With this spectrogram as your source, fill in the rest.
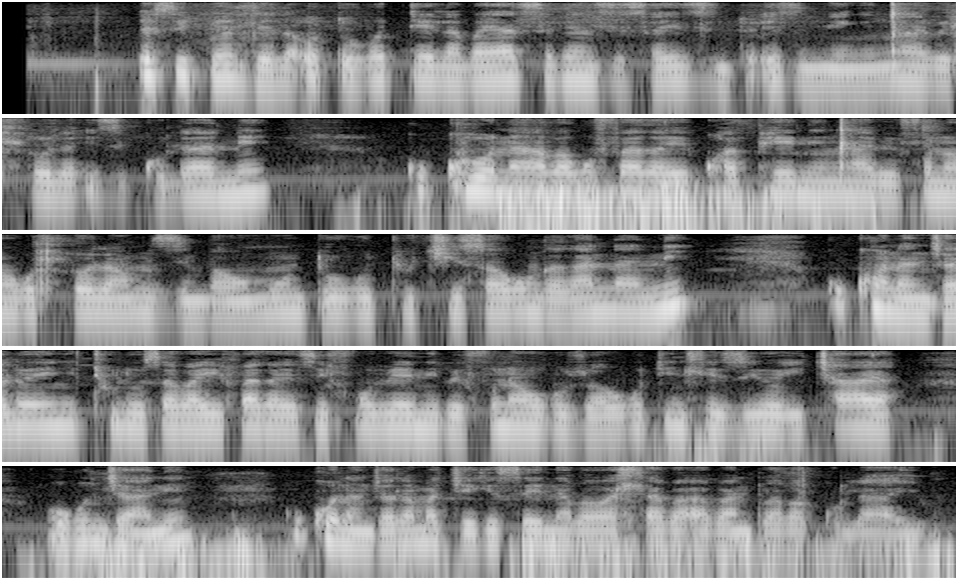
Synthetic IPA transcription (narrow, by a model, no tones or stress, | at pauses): esib̥ʱɛɮɛla̰ʔɔd̥ʱɔɣɔtʼɛlaβajasɛβend͡zʱisaizintʼɔʔezineŋiŋ͡ǁaβɛɬɔlaʔiziɡ̥ʱulaːnɛ | ɣukʰɔnaːβaɣufaɣaɛkʰwapʰeniŋ͡ǁaβefunauɣuɬɔlaum̩zimbʱawomuntʼuːɣutʰut͡ʃʰʼisauɣuŋaɣanaːni | ɣukʰɔnand͡ʒʱalɔeɲitʰulusaβajifaɣaesifuβeniβefunauɣuzwauɣutʰiːnt͡ɬʼizijɔit͡ʃʰʼaja | oɣund͡ʒʱaniɣukʰɔnand͡ʒʱalamad̥ʒ̥ʱʼeɣiseniaβawaɬaβaaβantʼuaβaɡ̥ʱulaːjɔ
